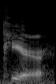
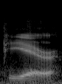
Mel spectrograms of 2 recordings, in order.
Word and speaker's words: Pierre: that 8 is, and what I'm told is pronounced Pierre, South Dakota. As the uninitiated, I've always said it Pierre, like the French version of the word Peter, which is always what I kind of assumed it was based on how it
